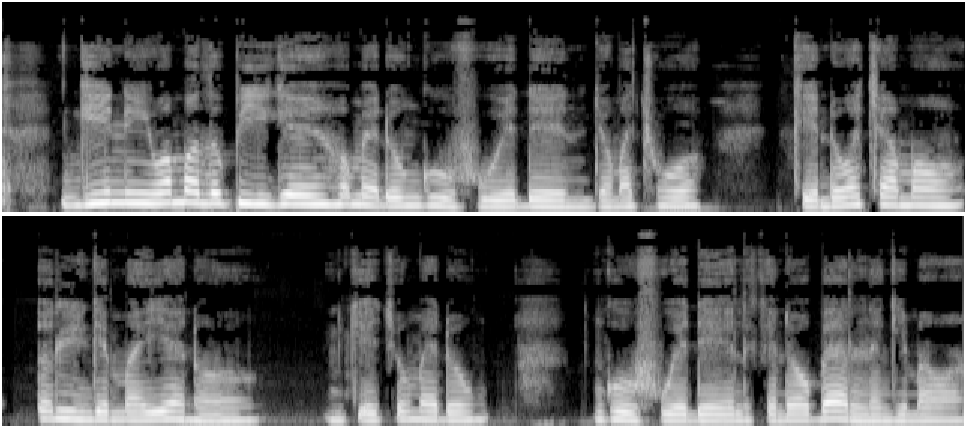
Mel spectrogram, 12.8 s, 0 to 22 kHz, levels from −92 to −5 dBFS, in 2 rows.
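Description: From start to end the speech carries plainly audible MP3 compression damage, likely from a low-bitrate encode that fits about 48 kbps. A spectrogram shows a hard ceiling at 15.3 kHz, with weak upper detail flickering between frames, heard as a watery, swirly haze.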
